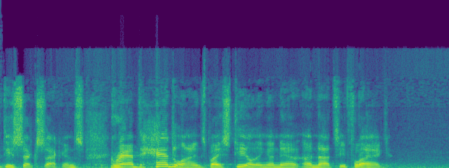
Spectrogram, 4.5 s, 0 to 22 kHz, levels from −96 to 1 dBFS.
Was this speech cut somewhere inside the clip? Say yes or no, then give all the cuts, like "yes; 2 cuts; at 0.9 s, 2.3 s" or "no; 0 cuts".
yes; 1 cut; at 1.1 s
